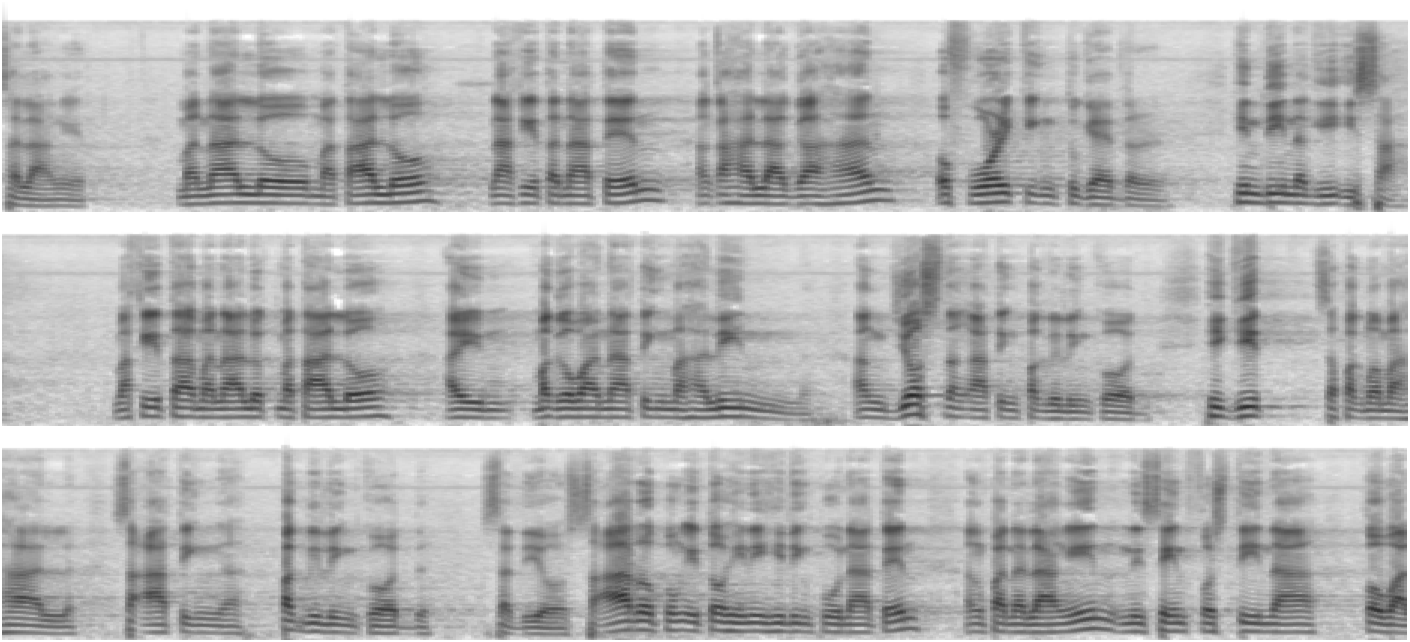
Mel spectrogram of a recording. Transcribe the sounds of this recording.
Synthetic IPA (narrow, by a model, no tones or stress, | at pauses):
sɐla̰ːŋɪ̰t̪̚ | mɐnaːlo̞mɐt̪aːlo̞nɐkiːt̪ɐnaːt̪ɪnʔɐŋkɐɦɐlɐɡaːɦɐnʔofwɔɹkɪŋt̪ʊɡɛd̪ɛɹ | hɪnd̪inɐɡiʔɪsa̰ | mɐkiːt̪ɐmɐnaːloɐt̪̚mɐt̪aːlo̞ʔɐjmɐɡɐwanaːt̪ɪŋmɐɦɐlinʔɐŋd̪jo̞snɐŋʔaːt̪ɪŋpɐɡlɪlɪŋko̞d̪̚ | hɪɡɪt̪̚ | sɐpɐɡ̚mɐmɐɦal | sɐ̰ʔaːt̪ɪŋpɐɡlɪlɪŋko̞d̪̚ | sɐd̪jo̞sːɐʔaːɾɐwpoŋɪt̪o̞hɪniːɦɪlɪŋpʊnaːt̪ɛn | ʔɐŋpɐnɐlaːŋɪnːɪsɛjnt̪fost̪iːnɐ | kowal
